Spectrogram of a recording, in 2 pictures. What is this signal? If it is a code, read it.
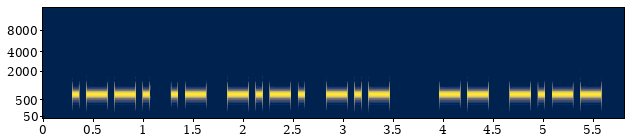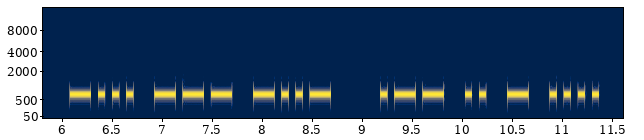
Morse code, heard as a keyed tone, about 17 wpm, 700 Hz. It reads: PACK MY BOX WITH
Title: Pangram Challenge v2 - 17wpm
